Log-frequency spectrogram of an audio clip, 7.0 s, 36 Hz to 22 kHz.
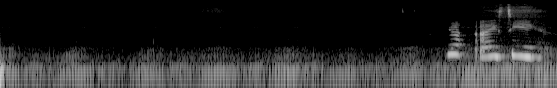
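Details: Petted medium-hair orange tabby Mufasa, a young male nearly 8 months old, gives a soft, rhythmic low purr in slow repeating swells, and a woman's voice talks to him near the end.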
